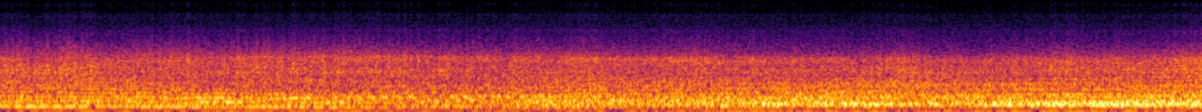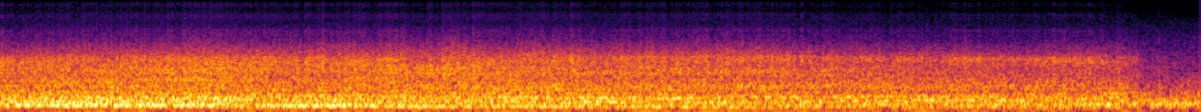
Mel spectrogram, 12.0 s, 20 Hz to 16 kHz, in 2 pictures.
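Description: Boeing B-29 Superfortress bomber's four piston radial engines running at takeoff power: a steady, dense drone that grows a little louder in the middle and turns duller just before the end.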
